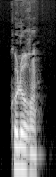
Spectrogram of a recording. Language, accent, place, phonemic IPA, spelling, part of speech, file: French, France, Lyon, /kɔ.lɔ.ʁɑ̃/, colorant, noun / verb, LL-Q150 (fra)-colorant.wav
- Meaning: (noun) 1. food colouring 2. colouring in general; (verb) present participle of colorer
